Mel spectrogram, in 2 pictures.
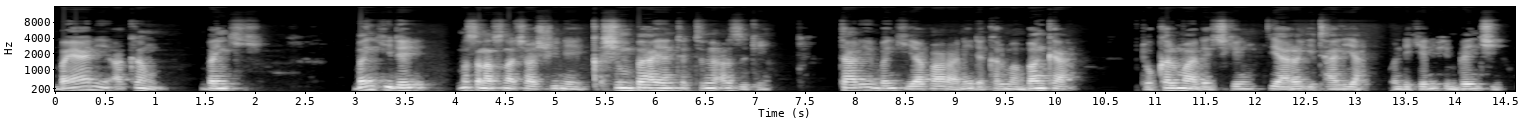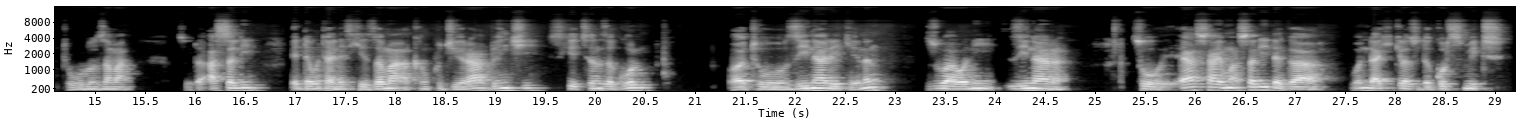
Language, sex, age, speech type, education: Hausa, male, 30-45, spontaneous, secondary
